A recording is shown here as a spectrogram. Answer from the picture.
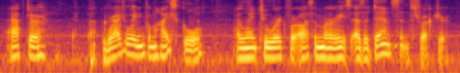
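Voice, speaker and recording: A woman's very deep, low voice, very even in loudness and fairly slow in pace, over noticeable background noise. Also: ordinary pitch variation. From New York City (Bronx). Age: 90s. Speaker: retirement home resident, retired nurse. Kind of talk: personal life story interview. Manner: halting, with false starts.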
